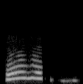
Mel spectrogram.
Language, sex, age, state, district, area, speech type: Odia, female, 45-60, Odisha, Puri, urban, conversation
